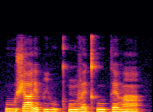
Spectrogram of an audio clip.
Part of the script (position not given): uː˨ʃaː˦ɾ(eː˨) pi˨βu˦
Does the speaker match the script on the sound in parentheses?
no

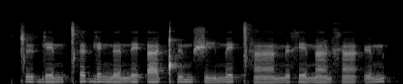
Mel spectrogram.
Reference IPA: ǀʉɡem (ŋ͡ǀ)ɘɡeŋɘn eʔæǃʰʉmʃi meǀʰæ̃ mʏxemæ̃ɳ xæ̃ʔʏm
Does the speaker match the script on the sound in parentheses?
no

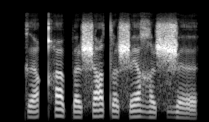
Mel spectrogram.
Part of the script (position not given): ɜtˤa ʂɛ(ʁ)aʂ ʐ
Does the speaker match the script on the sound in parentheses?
yes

